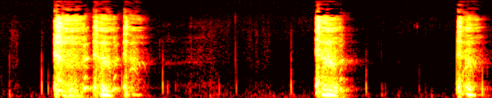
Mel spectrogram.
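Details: A little coughing fit: a quick run of three harsh coughs, then two more single coughs after short pauses.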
